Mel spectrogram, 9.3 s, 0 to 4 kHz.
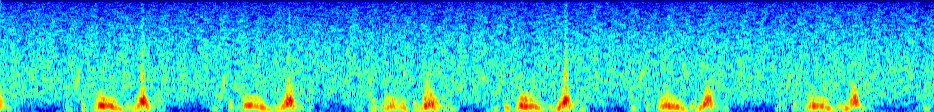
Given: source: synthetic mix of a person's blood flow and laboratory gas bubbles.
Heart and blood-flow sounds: Doppler ultrasound of blood flow; precordium
no bubbles
From the record:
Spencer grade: 0 (complete lack of bubble signals)

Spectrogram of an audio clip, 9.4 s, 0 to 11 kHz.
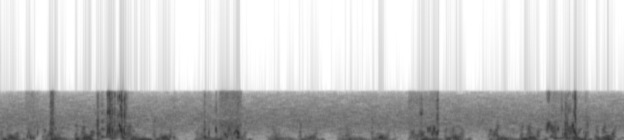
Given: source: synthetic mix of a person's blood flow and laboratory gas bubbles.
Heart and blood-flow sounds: Doppler ultrasound of blood flow; precordium
0.38-0.60 s: bubbles
0.73-0.91 s: bubbles
1.43-2.00 s: bubbles
2.58-2.65 s: bubbles
3.03-3.17 s: bubbles
3.21-3.63 s: bubbles
6.12-6.60 s: bubbles
8.17-8.84 s: bubbles
From the record:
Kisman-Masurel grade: 232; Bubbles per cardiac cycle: several, 3 to 8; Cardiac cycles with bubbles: 50 to 99%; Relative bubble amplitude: moderate (0.250 to 0.450); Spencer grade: 3 (all of the cardiac periods contain showers or single bubble signals, but not dominating or overriding the cardiac motion signals); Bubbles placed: only in the low amplitude regions of the cardiac cycle

